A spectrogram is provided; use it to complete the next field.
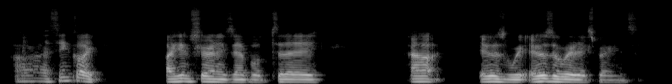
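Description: A man with an American accent speaks at a moderate pace with medium pitch. His intonation is fairly even, and he takes long, frequent pauses. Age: 20s. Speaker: podcast co-host. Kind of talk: casual chat.

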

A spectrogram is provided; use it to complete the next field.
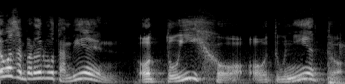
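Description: In an Argentine accent, a man speaks with vocal fry and very wide pitch swings. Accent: Rioplatense Argentine Spanish. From Buenos Aires, Argentina (Munro). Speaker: paleontology technician. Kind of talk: casual interview.

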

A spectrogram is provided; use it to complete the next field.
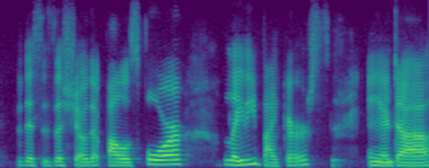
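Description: With a Tennessee accent, a woman speaks at a fairly low pitch and ordinary pitch variation. The recording is dry and close with no echo and a quiet background. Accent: Southern US (Tennessee). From Tennessee, Williamson County. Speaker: motorcycle apparel business owner. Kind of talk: casual interview chat.

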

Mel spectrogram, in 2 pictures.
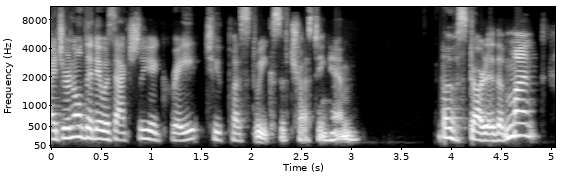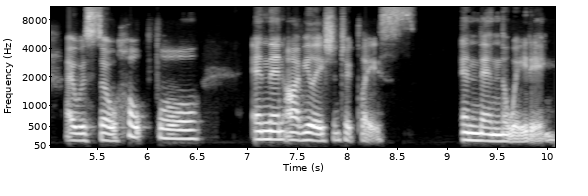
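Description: A woman with an American accent uses vocal fry and very wide pitch swings. The sound is dry and close with no echo, over a quiet background. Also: fairly low pitch for a woman, moderate pace. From Minnesota. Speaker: mother sharing faith testimony. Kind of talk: personal testimony in interview.

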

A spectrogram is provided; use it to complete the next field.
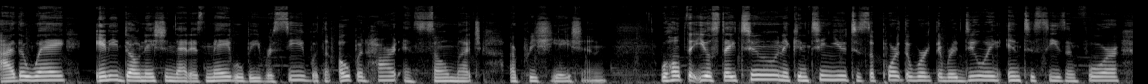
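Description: Over music in the background, a woman with a fairly low pitch speaks at a moderate pace and with fairly even intonation, the sound dry and close with no echo. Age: 50s. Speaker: podcast host. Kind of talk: casual chat.

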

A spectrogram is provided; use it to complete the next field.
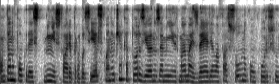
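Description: Speaking fairly quickly in a southern Brazilian accent, a woman has a medium pitch, a dark, mellow tone and fairly even intonation. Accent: gaúcho. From Rio Grande do Sul, southern Brazil. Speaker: public prosecutor. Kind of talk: interview. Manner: halting, with fillers.

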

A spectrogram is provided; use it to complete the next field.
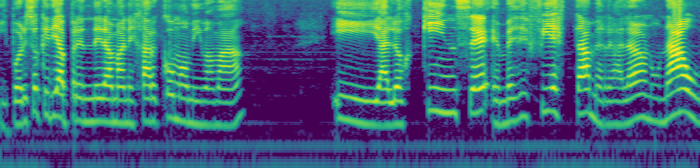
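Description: A woman speaks with a plain, everyday voice. Her pitch is fairly high and her pace fairly slow. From Bariloche, Argentina. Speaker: racing driver. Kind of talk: casual interview.

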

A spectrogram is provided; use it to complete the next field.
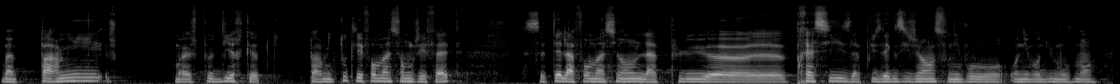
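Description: A man's medium-pitched talk, with fairly even intonation, is captured in a very clean recording against a silent background. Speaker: physical education teacher. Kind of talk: interview. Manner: halting, with repetitions.

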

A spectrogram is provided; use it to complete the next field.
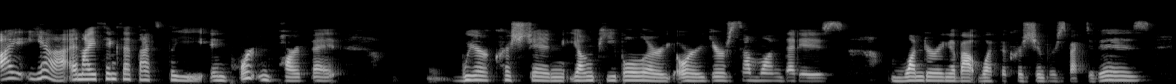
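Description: A woman at medium pitch with ordinary pitch variation, speaking at a fairly slow pace over background music. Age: 40s. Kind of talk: casual discussion.

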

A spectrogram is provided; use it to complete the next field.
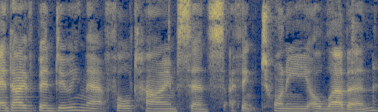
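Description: The speaker has a normal speaking voice and moves at a moderate pace. The recording is very clean, with a silent background. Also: woman. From Florida (St. Petersburg). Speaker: career coach. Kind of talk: interview conversation.

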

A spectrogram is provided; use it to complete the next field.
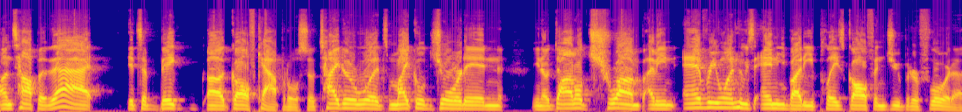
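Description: An unremarkable speaking voice from a man, medium in pitch with ordinary pitch variation, at a moderate pace on a very clean recording with a silent background. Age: 30s. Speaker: podcast host and life coach. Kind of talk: casual interview chat.

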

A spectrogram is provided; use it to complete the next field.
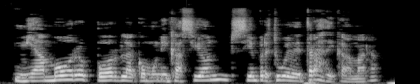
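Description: Delivered at a moderate pace with a Rioplatense accent, the speech has fairly even intonation. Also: man. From Brazil and Argentina. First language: Portuguese (speaking Spanish). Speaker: YouTuber and tech entrepreneur. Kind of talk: interview.

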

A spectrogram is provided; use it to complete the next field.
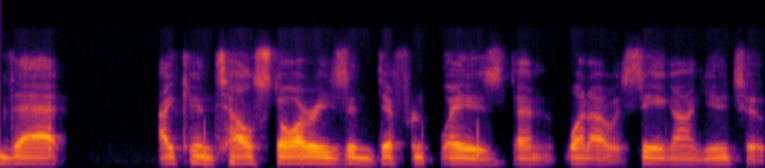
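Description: A man with a New York accent, fairly low in pitch and dark, mellow in tone, at a very slow pace with fairly even intonation, over a quiet background. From New York (Brooklyn). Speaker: video content creator. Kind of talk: casual chat.

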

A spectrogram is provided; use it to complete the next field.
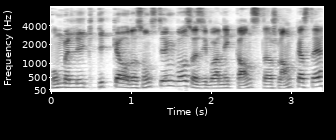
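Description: A man is speaking. His pace is fairly quick. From Upper Austria, near Linz. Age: 20s. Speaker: professional mountain biker. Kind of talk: interview. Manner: halting, many repetitions.

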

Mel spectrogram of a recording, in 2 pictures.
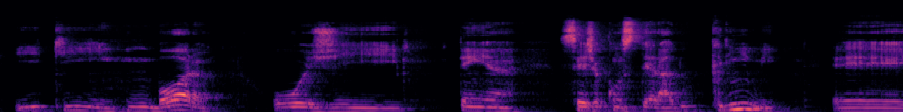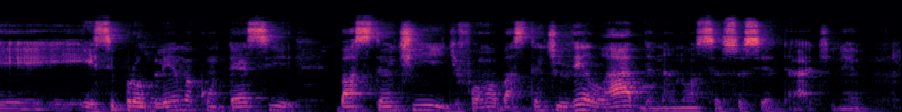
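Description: A man's medium-pitched voice, dark and mellow in tone, with a very slow pace, ordinary pitch variation and audible room echo. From Goiânia, Brazil. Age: 20s. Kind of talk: interview answer.

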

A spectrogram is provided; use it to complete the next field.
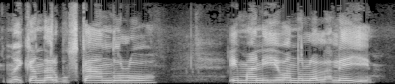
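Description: Recorded with a dry, close sound with no echo, a woman speaks at a fairly high pitch in a monotone, flat intonation. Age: 30s. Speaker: single mother. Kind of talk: testimony.

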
